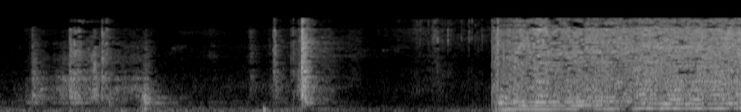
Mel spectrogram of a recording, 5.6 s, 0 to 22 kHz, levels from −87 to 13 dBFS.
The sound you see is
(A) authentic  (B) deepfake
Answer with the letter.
B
